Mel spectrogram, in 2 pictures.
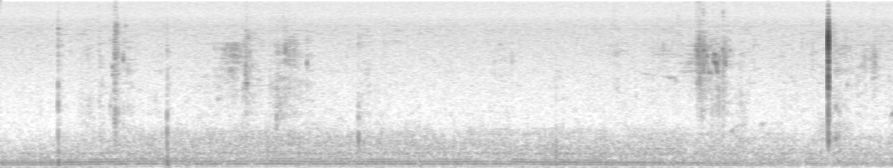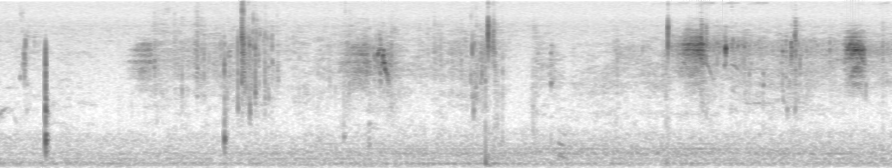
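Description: Hands splash and swish in shallow water.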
